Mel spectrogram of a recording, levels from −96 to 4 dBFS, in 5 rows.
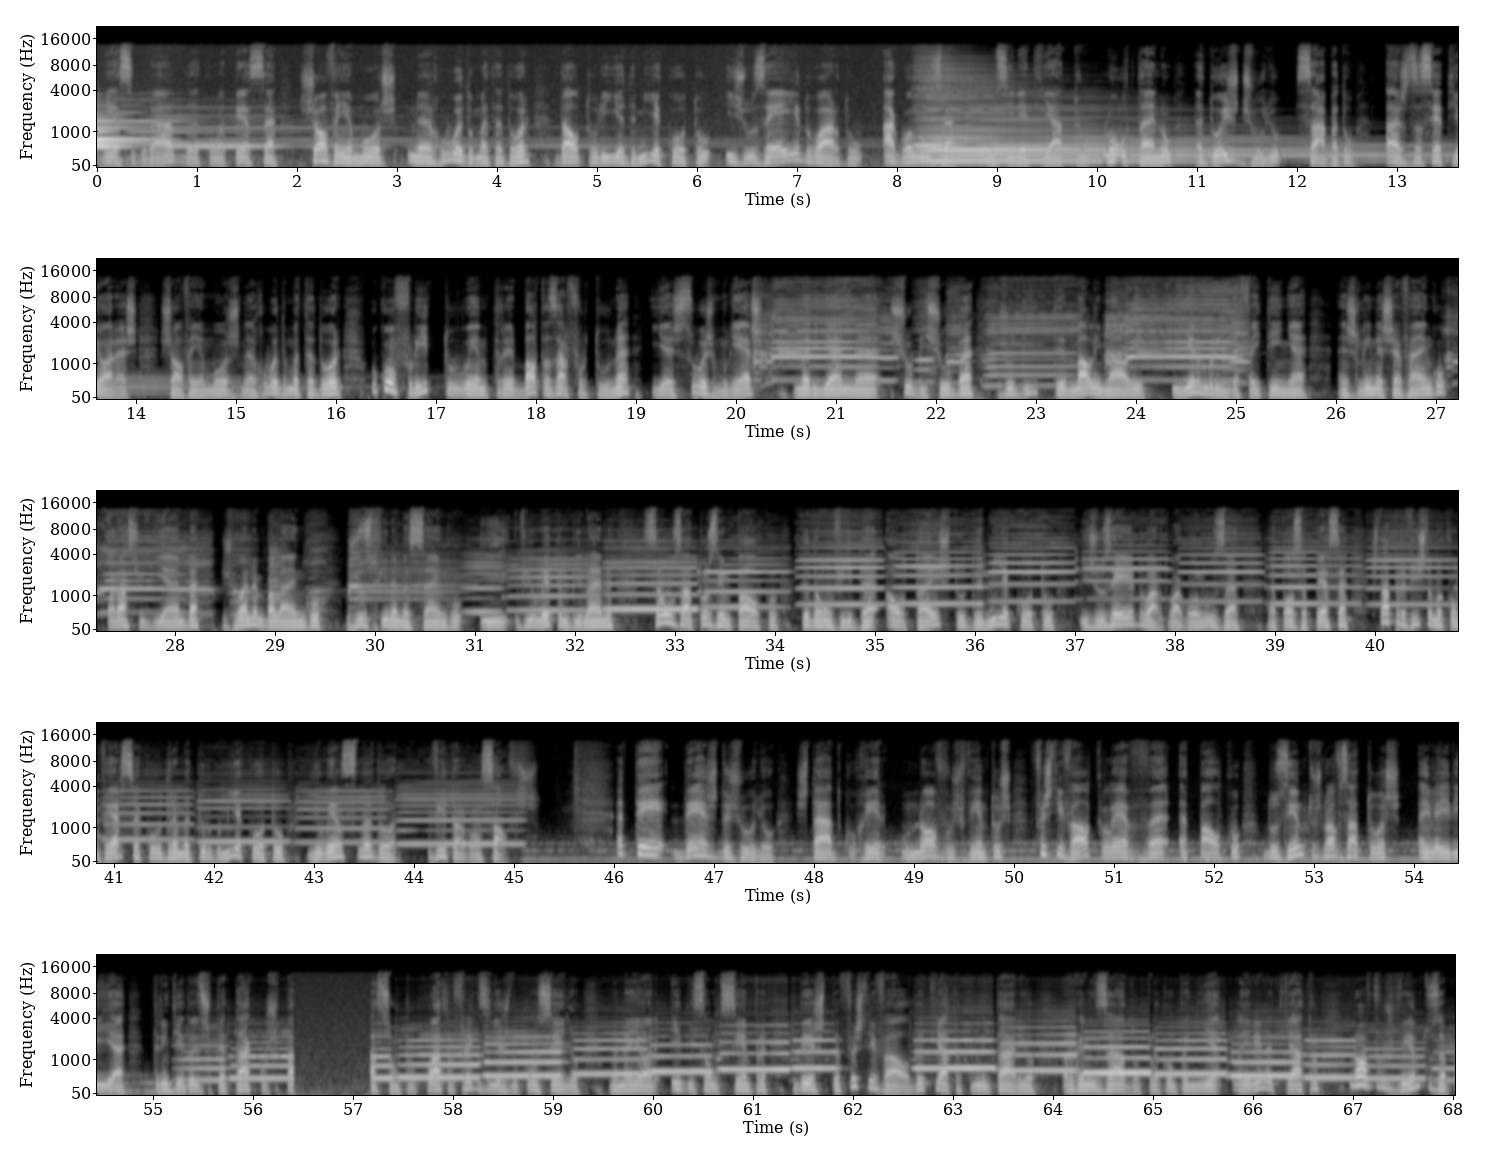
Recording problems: background music; loud; throughout; as loud as the speech
audio cutting out; at 56 s for 1 s

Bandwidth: 13.5 kHz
